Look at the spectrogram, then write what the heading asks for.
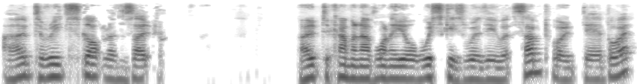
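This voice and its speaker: A man with a cold chatting casually on a home live stream from his loft, answering viewers and trying out halting Spanish phrases. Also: mid-range voice, steady tone, a little mellow. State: has a cold. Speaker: model railway live streamer.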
